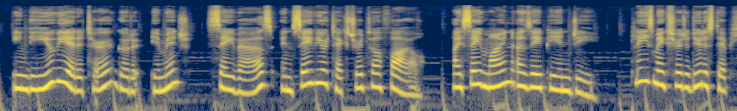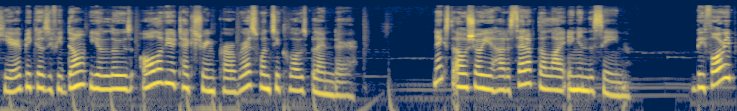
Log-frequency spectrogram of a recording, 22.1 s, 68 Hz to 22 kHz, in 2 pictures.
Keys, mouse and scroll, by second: 0.3-2.8 drag, 2.8-22.1 middle drag.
